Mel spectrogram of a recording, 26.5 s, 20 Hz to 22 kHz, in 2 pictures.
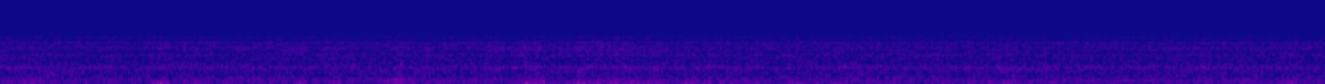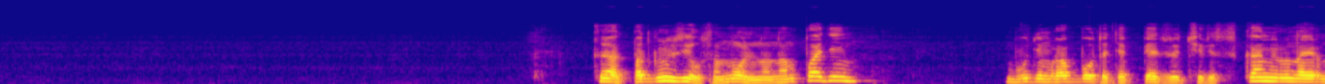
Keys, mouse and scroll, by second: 21.2 KP_0, 25.1 shift+f.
